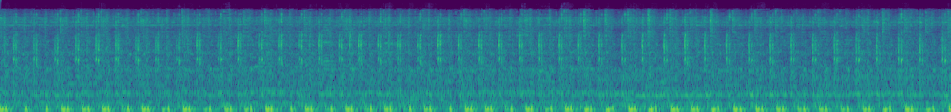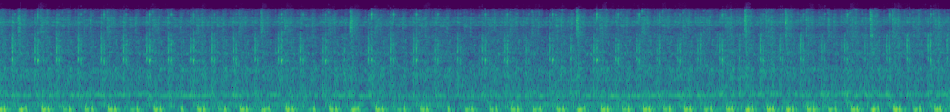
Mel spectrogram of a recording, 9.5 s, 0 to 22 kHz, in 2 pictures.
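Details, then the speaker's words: Honda Supra X 125 single-cylinder idle: rough, uneven beat around two pulses a second with some clatter; idle hard to hold, blamed on the carburetor, with worn piston rings letting oil into the combustion chamber. "Guys di sini terdapat permasalahan yang mana ransamnya susah kita spel dulu ini permasalahan untuk langsam ada di karburator"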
